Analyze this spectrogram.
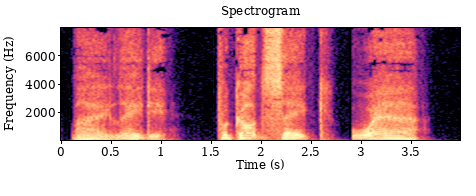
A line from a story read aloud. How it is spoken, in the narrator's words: makes an imploring moan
